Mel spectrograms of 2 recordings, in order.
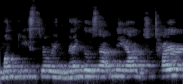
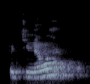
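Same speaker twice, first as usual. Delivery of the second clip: ordinary delivery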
